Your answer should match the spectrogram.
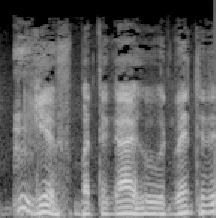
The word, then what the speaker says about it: GIF: Just GIF, like the peanut butter, GIF.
